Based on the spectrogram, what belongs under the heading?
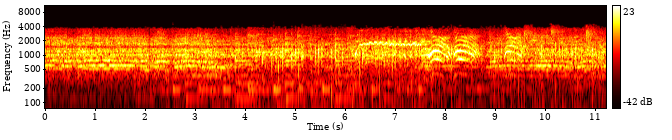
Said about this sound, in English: The train which is about to pass us on the left is the Westbound Limited for California. The Pony Express.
